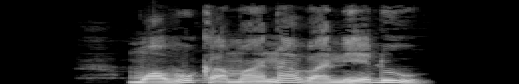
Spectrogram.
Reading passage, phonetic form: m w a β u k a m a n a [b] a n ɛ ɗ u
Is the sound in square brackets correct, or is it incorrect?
incorrect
